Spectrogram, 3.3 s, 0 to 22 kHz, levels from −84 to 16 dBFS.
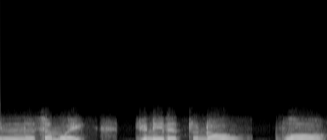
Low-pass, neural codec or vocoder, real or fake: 5.4 kHz; none; real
